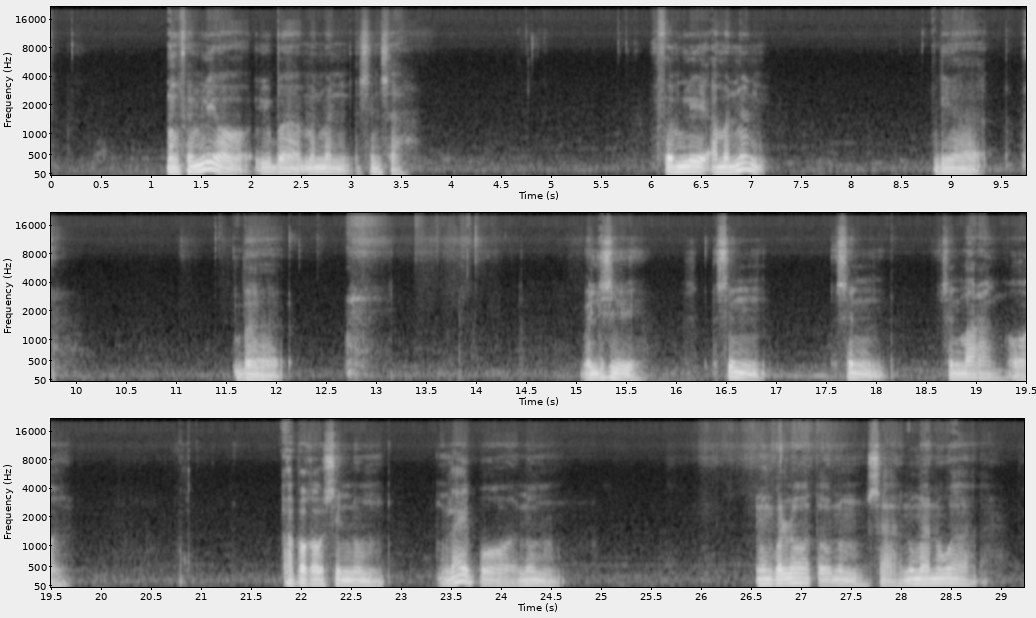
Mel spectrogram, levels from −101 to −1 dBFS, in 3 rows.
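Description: A speech recording with nothing technically wrong with it.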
